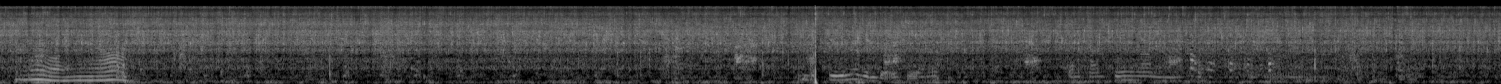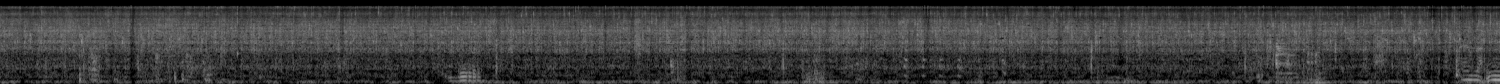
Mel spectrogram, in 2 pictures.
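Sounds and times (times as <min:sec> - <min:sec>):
shrimp frying in hot oil: 0:00.0 - 0:30.0.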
